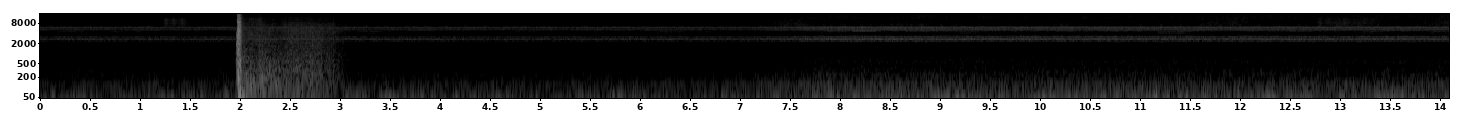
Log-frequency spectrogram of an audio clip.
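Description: Steady high chirring of crickets, a night insect chorus, growing slightly louder about seven seconds in. One sharp hit about two seconds in rings out for about a second and is the loudest sound.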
